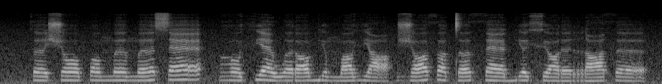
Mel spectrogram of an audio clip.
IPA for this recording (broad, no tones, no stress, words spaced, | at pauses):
kɜʃɔpɔ mɜmɜsæ | ɣɔfʲæwʌ ɾɒbʲʌ mɒvʲɑ | ʒɒθɒ tʌ θæ bʲɜxʲɒɾɜ rɑθɜ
